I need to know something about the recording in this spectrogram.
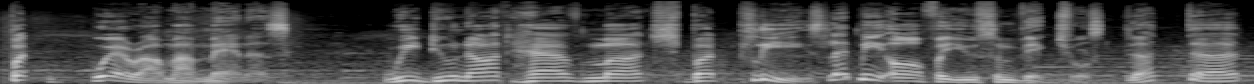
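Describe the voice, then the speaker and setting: Florid, swooping pompous official. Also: male voice, on the high side, wildly swooping pitch, unhurried, fairly bright tone, soft background music, exaggerated voice. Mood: effusive, grandiose. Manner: florid, formal, grandiose politeness. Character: effusive, pompous male official welcoming a stranger. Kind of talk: theatrical video game character dialogue.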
